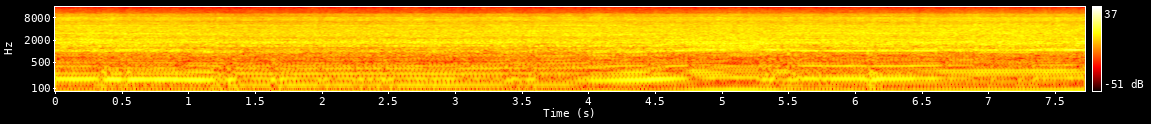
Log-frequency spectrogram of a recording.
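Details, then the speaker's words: 2016 Tao Tao 110cc pit bike, first start after a top-end rebuild with new piston rings and reset timing: it starts on one kick and revs steadily with blips, even firing and no tapping or misfires. The engine is cold and warming up. "Wow. One kick Betty. So much better."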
